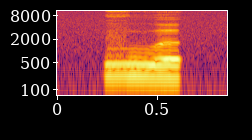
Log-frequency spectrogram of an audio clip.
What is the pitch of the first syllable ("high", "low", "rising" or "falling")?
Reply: low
